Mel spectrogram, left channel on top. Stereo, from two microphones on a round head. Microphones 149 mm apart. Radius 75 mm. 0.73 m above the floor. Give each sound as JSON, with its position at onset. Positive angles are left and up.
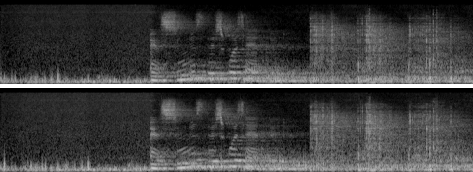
{"t": 1.5, "sound": "a woman speaking", "side_deg": 0, "distance_m": 2.5}
{"t": 3.1, "sound": "writing", "side_deg": 15, "distance_m": 2.0}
